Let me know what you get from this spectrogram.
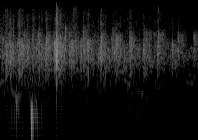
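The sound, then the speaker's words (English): An audience claps their hands unto the Lord during a sermon in a dense, steady wash of applause lasting the whole stretch, with a few sharper claps standing out and faint voices mixed underneath. “Put your hands together, would you? Clap your hands unto the Lord.”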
